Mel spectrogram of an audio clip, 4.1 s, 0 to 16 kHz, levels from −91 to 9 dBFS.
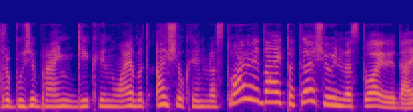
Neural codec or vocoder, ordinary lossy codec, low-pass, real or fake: codec, 16 kHz, 2 kbps, FreqCodec, larger model; AAC, 64 kbps; 7.2 kHz; fake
